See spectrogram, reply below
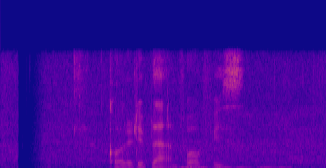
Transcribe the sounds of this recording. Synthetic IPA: kɔliʈiplæ̰̃nfɔɾɔfis

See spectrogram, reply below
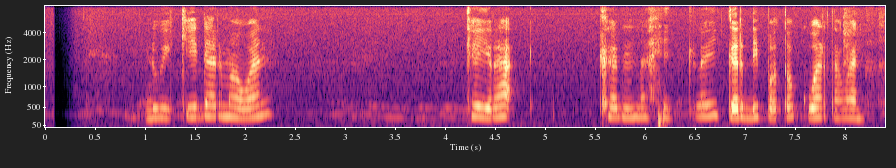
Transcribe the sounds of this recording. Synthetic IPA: duikidarmawan | kaiɾaʔ | kʰənahiklajkərdipɔt̪ɔkuwart̪awan

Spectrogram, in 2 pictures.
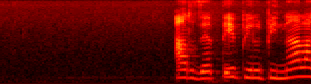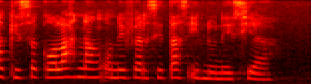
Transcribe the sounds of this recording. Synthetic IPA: ʔarzɛt̪ibi̤lbi̤nalaɡ̥i̤səkolahnaŋunifɛrsit̪asḭnd̪onesia

